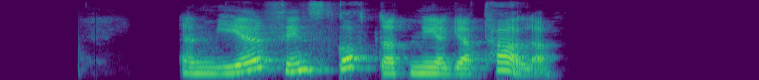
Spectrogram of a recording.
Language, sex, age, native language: Icelandic, female, 60-69, Swedish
